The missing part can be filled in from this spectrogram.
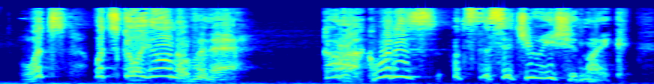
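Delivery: piercing voice. Game master voicing a character calling out to garak, in a shrill voice. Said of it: "You hear that same shrill voice say".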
